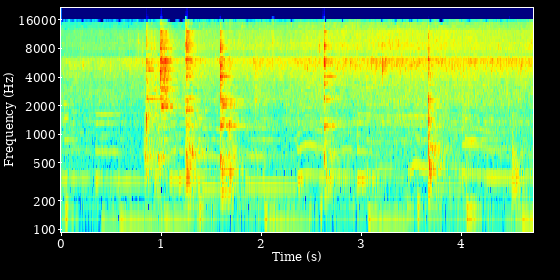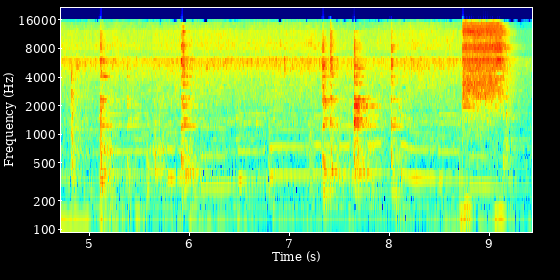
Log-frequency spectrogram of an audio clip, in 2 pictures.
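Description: Sliced onion, garlic, chillies and curry leaves sizzling in hot oil, the tempering (tadka) for kadhi. A spatula stirs them, knocking and scraping against the pot about once a second, and there is a short loud hiss near the end.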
